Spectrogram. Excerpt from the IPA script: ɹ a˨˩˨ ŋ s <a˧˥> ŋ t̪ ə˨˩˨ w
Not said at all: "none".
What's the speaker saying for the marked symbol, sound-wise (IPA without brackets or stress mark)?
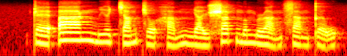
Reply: a˨˩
